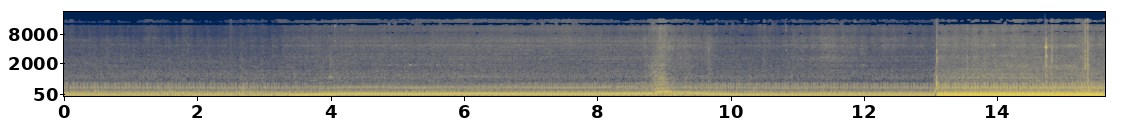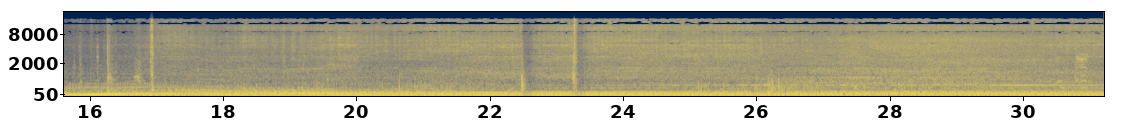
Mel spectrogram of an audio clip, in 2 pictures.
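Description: Supercharged V8 of a Chevy C10 short bed: a steady low rumble heard inside the cab while cruising, then after about 13 seconds much louder and fuller as the engine runs with the door open, with a few sharp clicks.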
